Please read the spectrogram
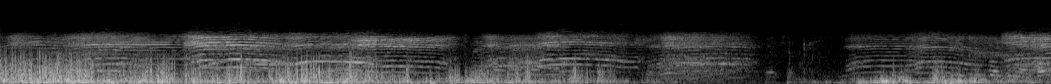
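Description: A flock of sheep packed in a barn pen, bleating: many overlapping calls one after another, with a brief lull about eight seconds in.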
